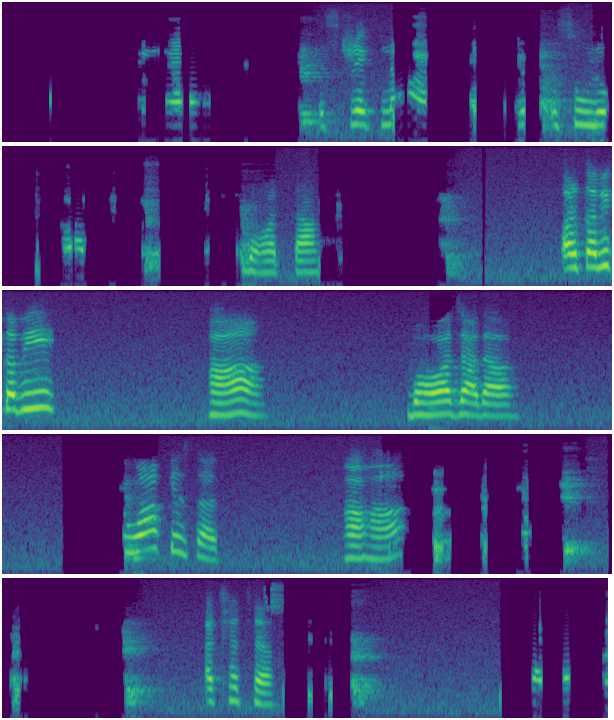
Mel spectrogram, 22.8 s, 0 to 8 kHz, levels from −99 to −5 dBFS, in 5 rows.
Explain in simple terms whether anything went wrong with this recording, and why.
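Yes, several things went wrong in this speech recording, all tied to the call's echo canceller.

Background gated by the echo canceller: the quiet room sound underneath briefly vanishes, for a split second right at the start (0.00 to 0.04 s), then for nearly a second from 6.98 to 7.85 s, and in on-and-off gaps adding up to a second or two between 17.11 and 20.83 s. Each time it falls close to silence and then comes back. This happens because the echo canceller clamped the microphone hard while the loudspeaker was playing, and released it afterwards.

Speech suppressed in double talk: the talker's voice sinks, thins out or cuts off in pieces. This happens across most of the stretch from 0.32 to 6.37 s, about four seconds of it in total, then in briefer dips between 14.39 and 16.79 s and again from 22.22 to 22.68 s. The drops go nearly to silence. The likely cause is both people talking at once: the canceller couldn't tell the talker apart from the loudspeaker echo, so it pushed both down.

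Other side's voice leaking through: a second, fainter voice sits well below the talker from 2.21 to 8.07 s and again from 14.66 s to the end. This is likely the far end playing from the device's loudspeaker and not being fully removed by the echo canceller.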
